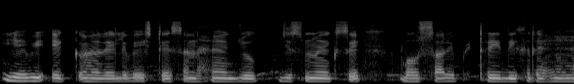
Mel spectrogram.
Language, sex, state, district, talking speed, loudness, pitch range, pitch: Hindi, male, Bihar, Kishanganj, 190 wpm, -35 LUFS, 140-145 Hz, 145 Hz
